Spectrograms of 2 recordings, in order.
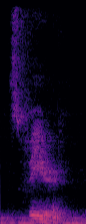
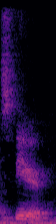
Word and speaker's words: sphere: The hardest part of your sphere is probably pronouncing it. Sphere. Most people like to say like a spear or something.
